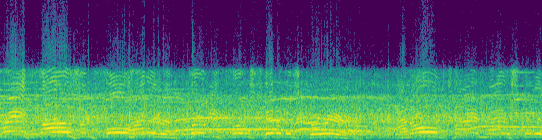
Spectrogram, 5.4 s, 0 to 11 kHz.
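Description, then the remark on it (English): A baseball stadium crowd of about 50,000 people roars and cheers in a sustained standing ovation, everyone up, even in the players' dugout, for a hit breaking the record long held by Honus Wagner; thousands of overlapping voices form a loud, steady wall of sound with no break. “A standing ovation. 50,000 people. Everybody up, even in the players' dugout.”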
